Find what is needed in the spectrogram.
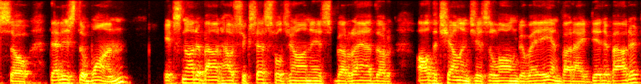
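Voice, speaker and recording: With a Dutch accent, a man speaks at a fairly low pitch and a moderate pace, using fairly even intonation against a quiet background. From Netherlands. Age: 80s+. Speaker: businessman and author. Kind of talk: interview. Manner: halting, many fillers.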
